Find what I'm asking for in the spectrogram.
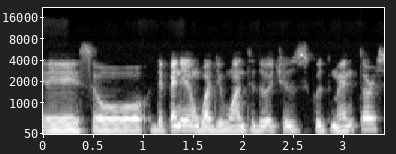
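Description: A man speaks with a Spanish accent at a medium pitch. His intonation is flat and monotone, and his pace is moderate. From Colombia, Cartagena (Caribbean coast). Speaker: university professor. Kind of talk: podcast interview.

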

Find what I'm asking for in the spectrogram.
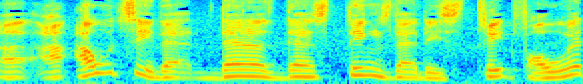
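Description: A man's voice sits high for a man, with a dark, mellow tone and ordinary pitch variation. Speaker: rapper. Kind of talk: casual chat.

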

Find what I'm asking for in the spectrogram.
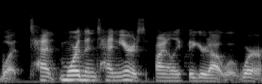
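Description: A woman with an American accent has an unremarkable speaking voice, a medium pitch and ordinary pitch variation. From Maryland. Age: young. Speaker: stress management coach. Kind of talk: casual interview.

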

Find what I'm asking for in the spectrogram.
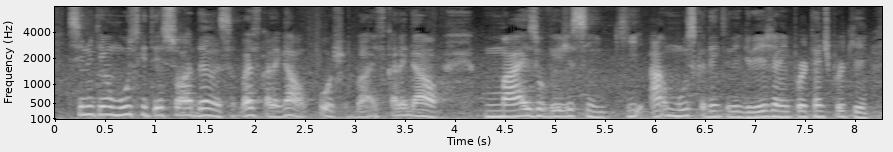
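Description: The pace is fairly quick as this man talks. His words carry audible room echo. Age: 20s. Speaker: church music minister. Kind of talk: casual chat.

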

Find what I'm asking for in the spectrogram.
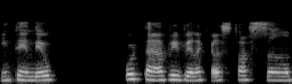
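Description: A woman talks at medium pitch with monotone, flat intonation. Her voice is somewhat breathy. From Brazil, Cuiabá, Mato Grosso. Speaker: infectious disease doctor. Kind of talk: casual chat.

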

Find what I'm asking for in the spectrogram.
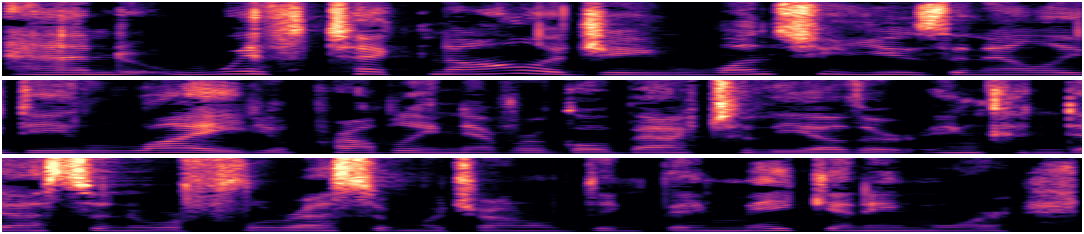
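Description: A woman with an ordinary speaking voice and medium pitch talks at a fairly quick pace. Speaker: podcast host. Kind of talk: interview, casual chat.

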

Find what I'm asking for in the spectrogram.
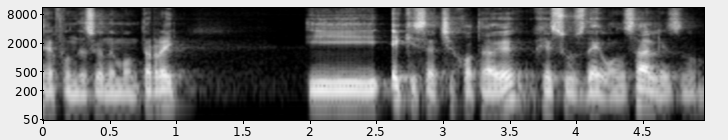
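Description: In a very clean recording with a silent background, a man with a very deep, low pitch talks very slowly, his pitch varying in an ordinary way. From northern Mexico, Nuevo Laredo (border). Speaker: radio announcer. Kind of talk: casual interview.

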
